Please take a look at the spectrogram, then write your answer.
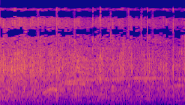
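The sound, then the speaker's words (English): An audience applauds in a steady round of clapping, dense and sustained at an even level throughout, with no clear voices standing out. “I think we'll have to go round of applause.”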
